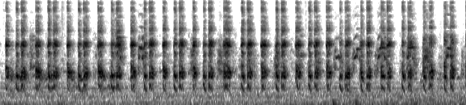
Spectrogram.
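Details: A chukar kept as a hunting decoy gives a steady run of harsh, clucking chuck notes, roughly one every half second, with a faint background hiss.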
